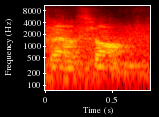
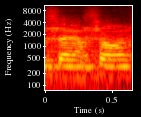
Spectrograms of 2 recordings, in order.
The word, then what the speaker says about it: Saint-Saëns: The Carnival of the Animals, I'll tell my story, was written a long time ago by Camille Saint-Saëns for a Swedish princess.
